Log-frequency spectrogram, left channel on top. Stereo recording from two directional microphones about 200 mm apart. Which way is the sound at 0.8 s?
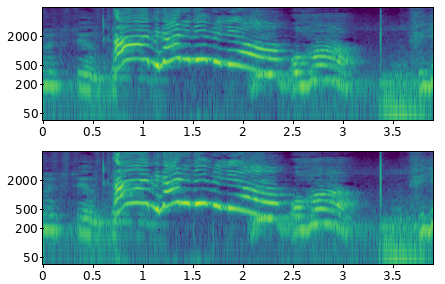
25° left (ahead or behind).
